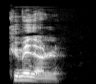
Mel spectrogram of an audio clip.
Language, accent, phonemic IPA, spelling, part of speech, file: French, France, /ky.me.nɔl/, cuménol, noun, LL-Q150 (fra)-cuménol.wav
- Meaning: cumenol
